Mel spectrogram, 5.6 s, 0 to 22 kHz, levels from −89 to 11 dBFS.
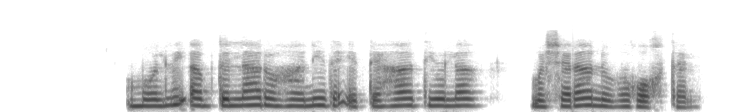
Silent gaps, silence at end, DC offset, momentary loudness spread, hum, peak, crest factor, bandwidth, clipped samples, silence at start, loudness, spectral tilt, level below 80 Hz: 3.82-3.97 s; 0.35 s; under 0.1%; 12 LU; none; -6 dBFS; 18 dB; 5.6 kHz; under 0.1%; 0.95 s; -22 LUFS; -8.5 dB/octave; -74 dBFS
